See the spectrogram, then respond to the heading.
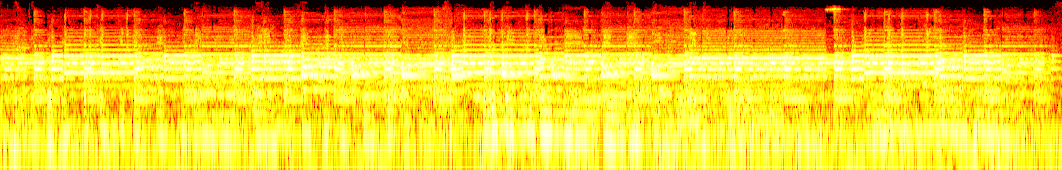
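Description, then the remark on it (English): Drums beat steadily through a dense, bright melodic music piece, the percussion hits punctuating sustained tonal layers at a constant loud level from start to finish. “So now we can hear the drums.”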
